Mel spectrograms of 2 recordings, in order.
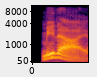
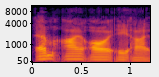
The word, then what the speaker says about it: Mirai: Mirai, okay. Mirai. That's how it's pronounced.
